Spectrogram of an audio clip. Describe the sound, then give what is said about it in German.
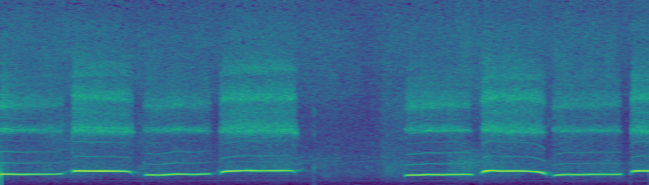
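A flute plays a two-tone Martinshorn (German emergency-vehicle siren) signal while the player races past the audience on a skateboard, alternating low and high notes in a steady rhythm, four tones, a brief pause, then four more. Loud and clear, with no voices. “Während sie an den Leuten im Publikum vorbeirast, bläst sie ein Martinshorn-Signal in ihre Flöte.”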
